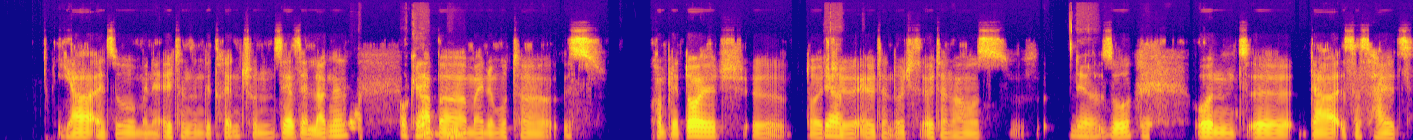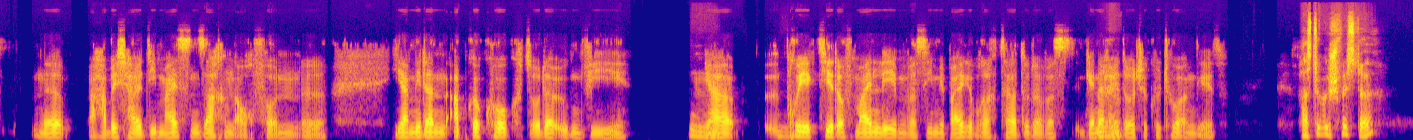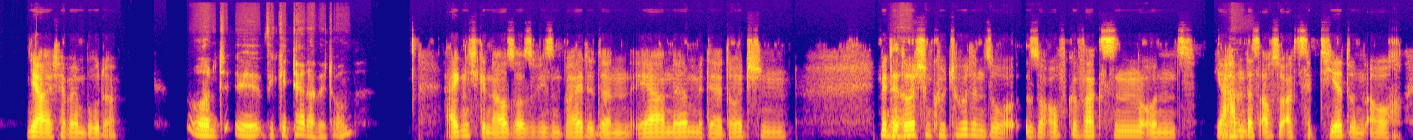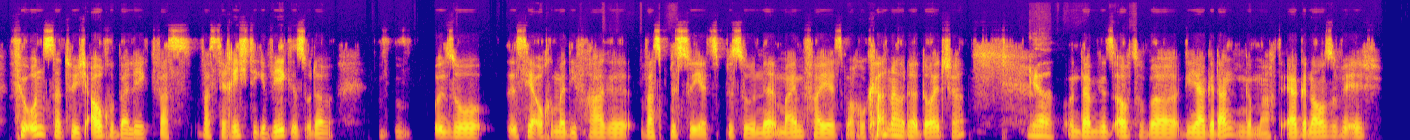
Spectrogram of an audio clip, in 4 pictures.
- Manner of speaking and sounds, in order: other noise; other background noise; laughing while speaking: "Marokkaner"
- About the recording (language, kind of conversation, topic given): German, podcast, Hast du dich schon einmal kulturell fehl am Platz gefühlt?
